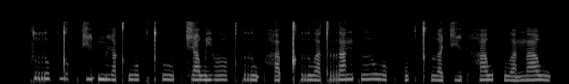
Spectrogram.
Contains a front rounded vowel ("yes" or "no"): no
